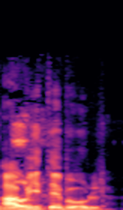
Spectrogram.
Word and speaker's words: Abiteboul: Cyril Abiteboul.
